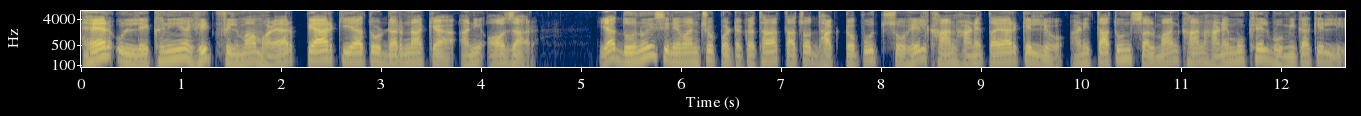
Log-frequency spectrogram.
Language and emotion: Goan Konkani, neutral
